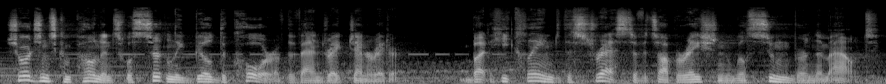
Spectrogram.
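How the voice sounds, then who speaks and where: An actor playing a vain, refined scientist-inventor in a video game cutscene, speaking in a formal, theatrical and florid way. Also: male voice, lowish voice, big pitch swings, moderate pace. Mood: pleased, courteous. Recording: long reverb, music underneath.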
